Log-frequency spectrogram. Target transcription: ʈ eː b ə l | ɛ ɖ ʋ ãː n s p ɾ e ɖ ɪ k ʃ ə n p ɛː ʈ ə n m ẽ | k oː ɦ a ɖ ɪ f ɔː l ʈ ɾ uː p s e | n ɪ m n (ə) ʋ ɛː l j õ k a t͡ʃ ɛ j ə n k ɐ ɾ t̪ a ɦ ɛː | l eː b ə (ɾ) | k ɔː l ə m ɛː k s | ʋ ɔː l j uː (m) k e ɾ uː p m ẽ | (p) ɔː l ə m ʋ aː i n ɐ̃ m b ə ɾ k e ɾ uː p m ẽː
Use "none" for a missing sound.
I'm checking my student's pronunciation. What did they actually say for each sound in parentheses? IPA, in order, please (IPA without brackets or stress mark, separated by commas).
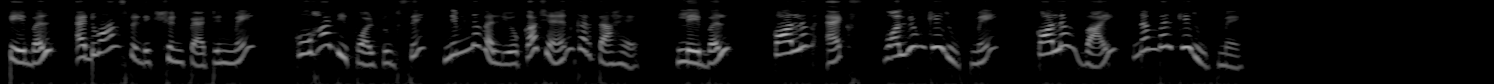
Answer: ə, l, m, k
